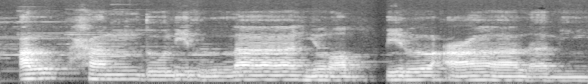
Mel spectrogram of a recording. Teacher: Nah, dibiasakan lam ini bukan huruf qalqalah, artinya harus dibaca jelas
